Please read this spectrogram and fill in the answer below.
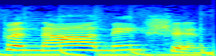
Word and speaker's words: Fana Nation: It's pronounced Fana Nation, by the way.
